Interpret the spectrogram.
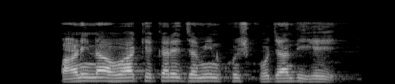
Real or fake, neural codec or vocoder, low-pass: real; none; 7.2 kHz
